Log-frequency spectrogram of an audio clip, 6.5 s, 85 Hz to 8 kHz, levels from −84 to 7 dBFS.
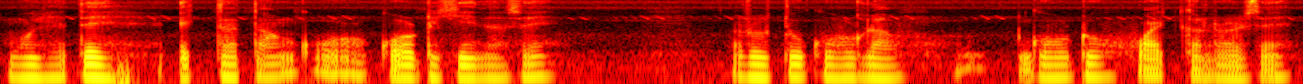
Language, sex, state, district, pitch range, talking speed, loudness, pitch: Nagamese, male, Nagaland, Dimapur, 115-125 Hz, 145 wpm, -21 LUFS, 120 Hz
